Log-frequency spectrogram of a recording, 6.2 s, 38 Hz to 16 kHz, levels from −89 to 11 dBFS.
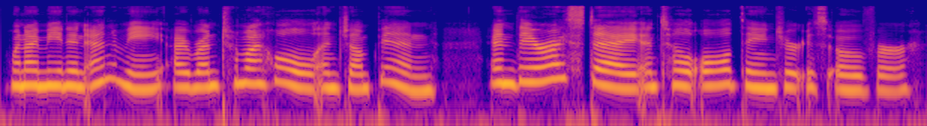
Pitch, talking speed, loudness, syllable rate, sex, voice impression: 265 Hz, 215 wpm, -16 LUFS, 5.0 syllables/s, female, very feminine, young, slightly adult-like, very thin, slightly tensed, slightly powerful, very bright, soft, very clear, very fluent, very cute, intellectual, very refreshing, sincere, calm, very friendly, very reassuring, unique, very elegant, sweet, lively, very kind, slightly sharp, slightly modest, light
